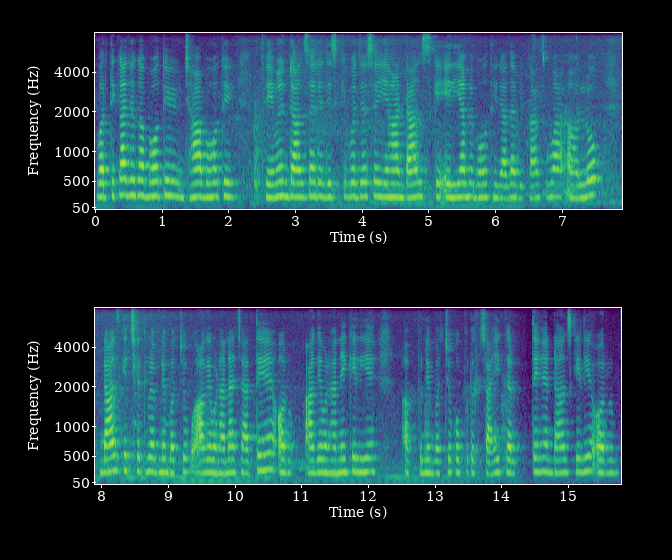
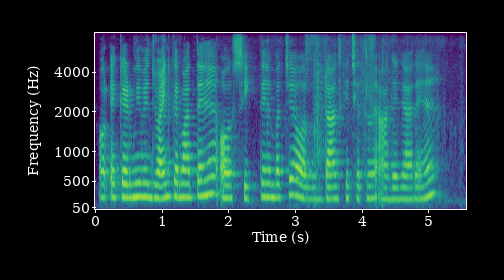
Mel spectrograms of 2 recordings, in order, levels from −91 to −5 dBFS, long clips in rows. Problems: background sounds at intervals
